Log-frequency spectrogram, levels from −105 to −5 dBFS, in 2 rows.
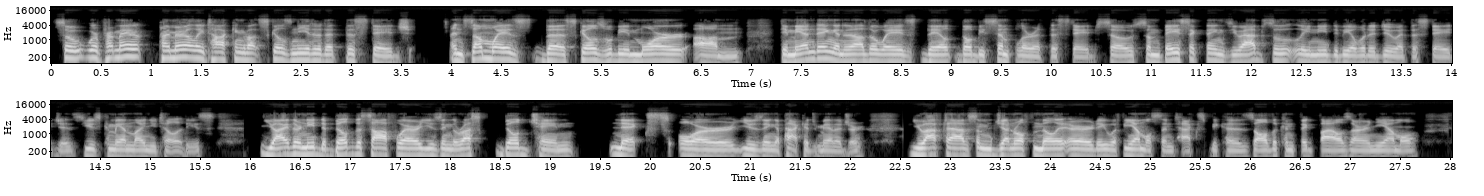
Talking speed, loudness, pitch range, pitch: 190 wpm, -23 LUFS, 115-145 Hz, 130 Hz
